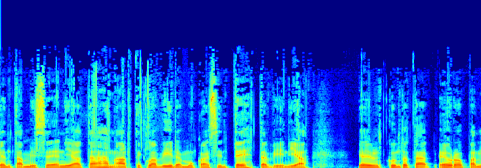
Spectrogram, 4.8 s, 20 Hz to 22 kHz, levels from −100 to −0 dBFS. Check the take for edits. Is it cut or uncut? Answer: uncut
